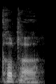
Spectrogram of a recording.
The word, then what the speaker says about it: Qatar: the case for Qatar, which I learned apparently is pronounced Qatar in Arabic from an Arabic speaker, but I think we'll continue to say Qatar.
